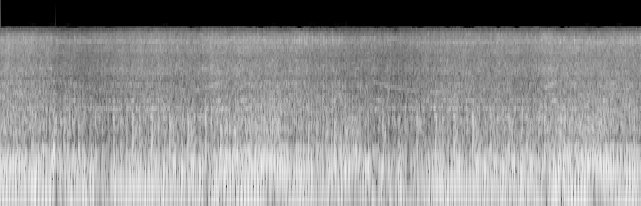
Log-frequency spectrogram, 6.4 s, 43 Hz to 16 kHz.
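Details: LT1 V8 idling with a harsh, uneven low puffing and raspy chuff from the engine bay. It has sounded this way since purchase, and an exhaust leak is suspected.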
